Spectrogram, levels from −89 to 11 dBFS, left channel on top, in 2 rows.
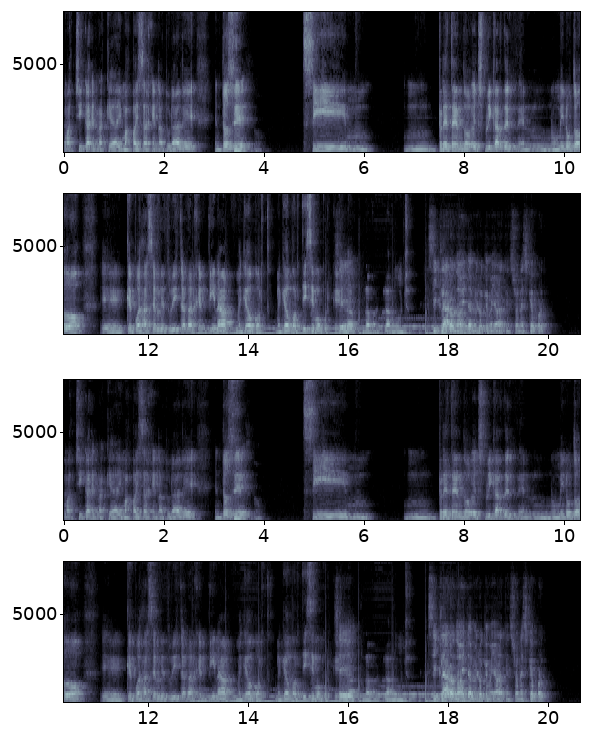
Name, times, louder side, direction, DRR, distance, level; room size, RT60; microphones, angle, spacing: voice 1, 0.0-3.8 4.8-6.1 6.8-17.2, left 4 dB, 40° left, 0.7 m, -29 dB
sound 1, 12.8-18.5, right 2 dB, 45° right, 1.2 m, -34 dB
voice 2, 15.8-16.1 17.6-20.0, right 1 dB, 30° right, 1.6 m, -27 dB
11.5 x 4.7 x 3.2 m
head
